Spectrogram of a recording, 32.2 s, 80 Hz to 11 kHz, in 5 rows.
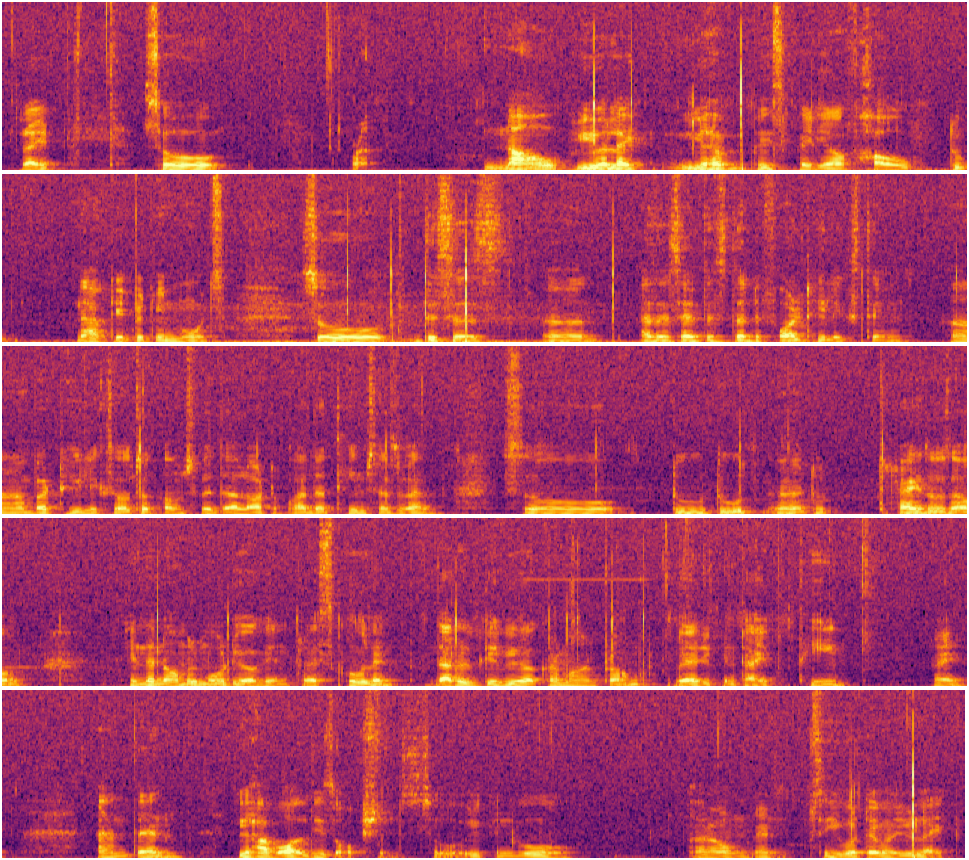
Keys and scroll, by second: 9.1 Escape, 9.5 Left, 9.7 Left, 9.9 Left, 10.4 Left, 10.5 Left, 10.6 Left, 10.7 Left, 10.9 Up, 11.2 Up, 13.8 shift+;, 23.8-26.1 typing, 28.5 Tab, 29.1 Tab, 29.4 Tab, 29.9 Tab, 30.5 Tab, 31.7 Tab.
